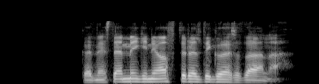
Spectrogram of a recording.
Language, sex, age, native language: Icelandic, male, 30-39, Icelandic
